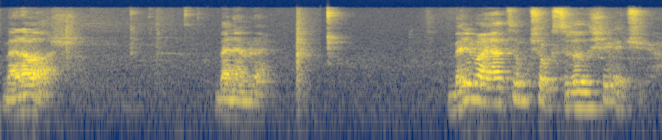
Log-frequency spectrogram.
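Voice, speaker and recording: A man acting out a restless, crude young man ranting to the camera, his pitch swinging wildly from line to line. He sounds roomy and set back from the mic, with a faint hiss behind him. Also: big pitch swings, takes it slowly. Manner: crude, exasperated rant to camera. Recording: roomy and distant with faint noise.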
